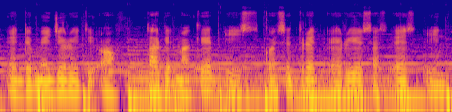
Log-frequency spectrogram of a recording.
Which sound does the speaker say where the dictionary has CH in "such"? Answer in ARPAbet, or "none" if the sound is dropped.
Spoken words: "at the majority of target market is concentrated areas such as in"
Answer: S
